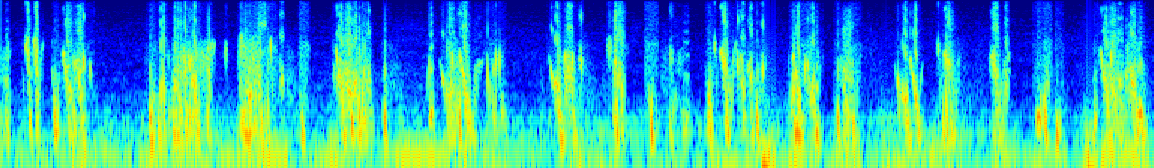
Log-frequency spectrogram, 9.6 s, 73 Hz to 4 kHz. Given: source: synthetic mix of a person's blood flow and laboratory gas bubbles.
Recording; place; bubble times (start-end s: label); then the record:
Doppler ultrasound of blood flow; subclavian vein
0.00-0.09 s: bubbles
0.17-0.35 s: bubbles
0.42-0.78 s: bubbles
1.21-1.79 s: bubbles
1.86-1.89 s: bubbles
1.97-2.38 s: bubbles
2.47-2.58 s: bubbles
2.75-3.12 s: bubbles
3.17-3.25 s: bubbles
3.54-4.22 s: bubbles
4.54-4.87 s: bubbles
5.04-5.23 s: bubbles
5.37-5.47 s: bubbles
5.56-5.75 s: bubbles
5.86-6.38 s: bubbles
6.55-6.86 s: bubbles
6.93-7.17 s: bubbles
7.44-7.69 s: bubbles
7.79-8.00 s: bubbles
8.23-8.41 s: bubbles
8.60-8.86 s: bubbles
9.10-9.59 s: bubbles
From the record:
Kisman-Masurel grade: 243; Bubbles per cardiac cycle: several, 3 to 8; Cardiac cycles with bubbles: 100%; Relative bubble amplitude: loud (0.450 to 0.775); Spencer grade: 3 (all of the cardiac periods contain showers or single bubble signals, but not dominating or overriding the cardiac motion signals); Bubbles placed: anywhere in the cardiac cycle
